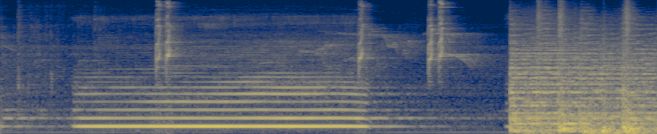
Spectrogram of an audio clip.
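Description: Conch shell trumpet blown in one long, steady note of about three seconds, with a few sharp clicks around it. About five seconds in, loud music comes in.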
